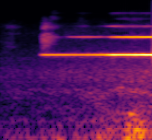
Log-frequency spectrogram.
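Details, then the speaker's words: Bengali: mic coil removed and cleaned of dust, checked with clip-on meter on ohms across both coil terminals: clean, steady high continuity beep without breaking, coil and terminals intact. "যাক, আলহামদুলিল্লাহ, দেখতে পাচ্ছি আমরা মিটারের signal দিচ্ছে যে coil ওকে আছে, কয়েলের টার্মিনাল ঠিক আছে।"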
